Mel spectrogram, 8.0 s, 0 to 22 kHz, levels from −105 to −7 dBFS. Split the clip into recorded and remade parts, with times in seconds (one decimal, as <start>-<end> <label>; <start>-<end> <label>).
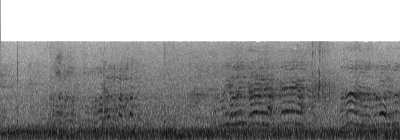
0.0-2.0 recorded; 2.0-5.9 remade; 5.9-8.0 recorded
